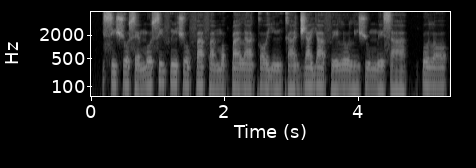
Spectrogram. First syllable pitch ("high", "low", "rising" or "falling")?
high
